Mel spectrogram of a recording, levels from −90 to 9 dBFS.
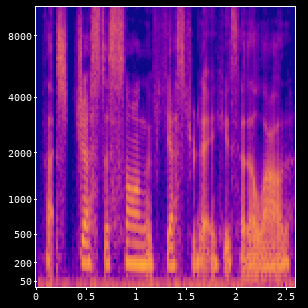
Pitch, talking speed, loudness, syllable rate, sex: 195 Hz, 210 wpm, -20 LUFS, 5.1 syllables/s, female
